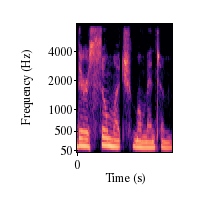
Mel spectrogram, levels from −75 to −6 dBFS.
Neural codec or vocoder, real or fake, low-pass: none; real; 7.2 kHz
